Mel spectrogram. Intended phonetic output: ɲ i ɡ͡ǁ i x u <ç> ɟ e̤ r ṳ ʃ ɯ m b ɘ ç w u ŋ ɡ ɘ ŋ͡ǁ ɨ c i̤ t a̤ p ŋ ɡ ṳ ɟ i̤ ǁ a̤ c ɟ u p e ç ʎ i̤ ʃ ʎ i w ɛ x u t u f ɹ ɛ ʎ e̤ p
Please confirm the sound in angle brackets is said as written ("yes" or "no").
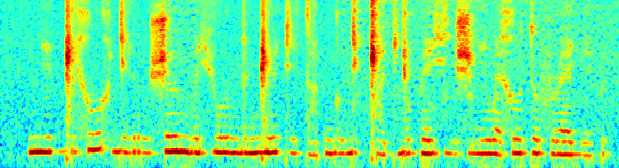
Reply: no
